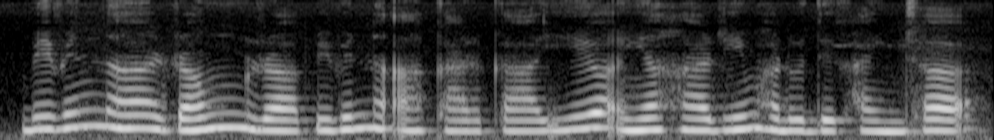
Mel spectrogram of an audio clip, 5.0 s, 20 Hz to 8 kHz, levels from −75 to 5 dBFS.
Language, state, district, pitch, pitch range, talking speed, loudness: Nepali, West Bengal, Darjeeling, 245 Hz, 230-270 Hz, 120 wpm, -14 LUFS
